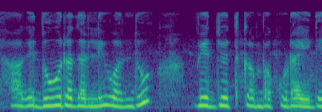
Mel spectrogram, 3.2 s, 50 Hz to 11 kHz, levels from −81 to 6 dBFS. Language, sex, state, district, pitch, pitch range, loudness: Kannada, female, Karnataka, Koppal, 230 Hz, 220-240 Hz, -16 LUFS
